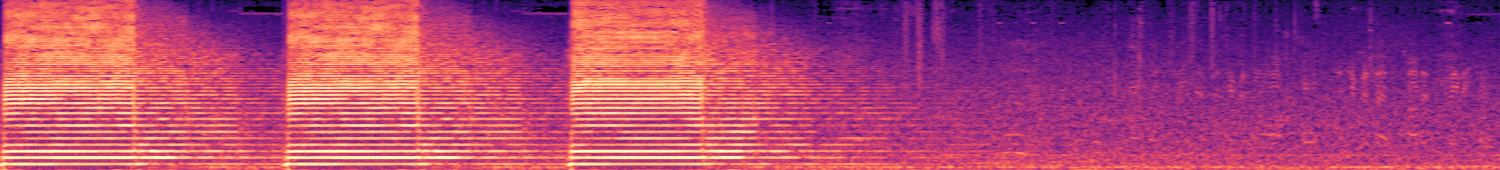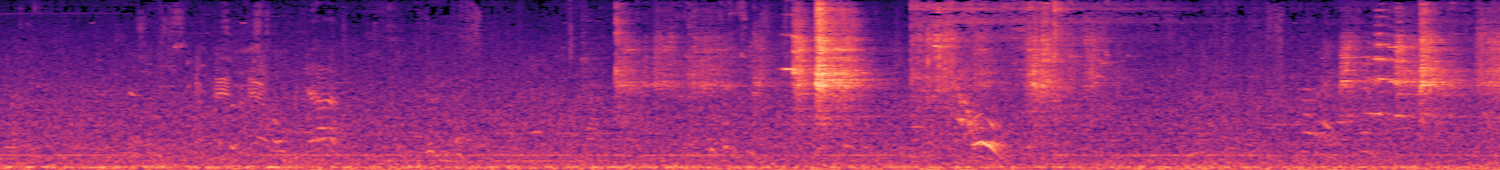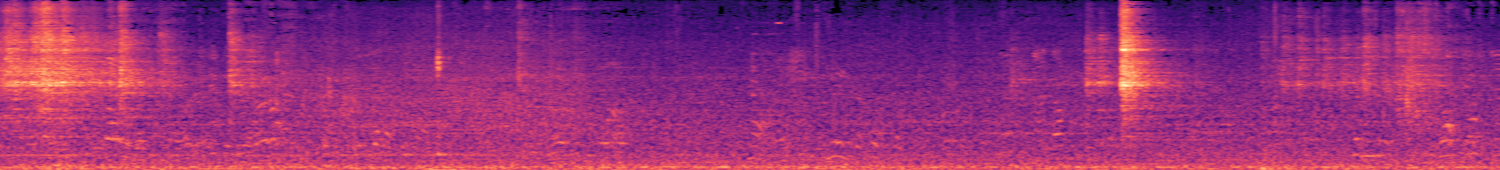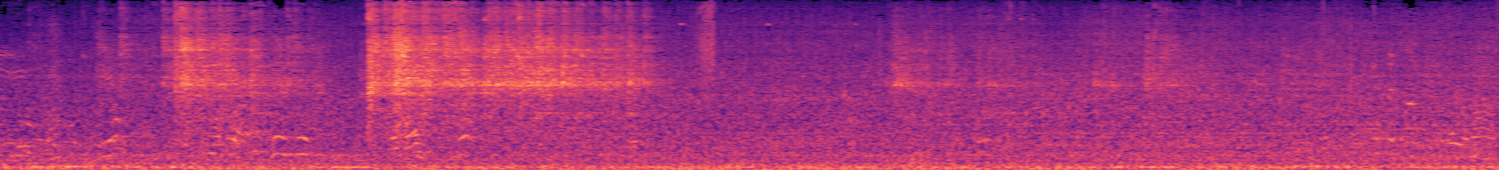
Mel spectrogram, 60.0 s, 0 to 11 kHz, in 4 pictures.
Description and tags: Le Soleal Horns, New Zealand
Recorded by a XY stereo mic capsule and ZoomH5 recorder.
Recorded on January 22nd, 2015 at Auckland Harbour, New Zealand.
Recorded at 18.10PM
